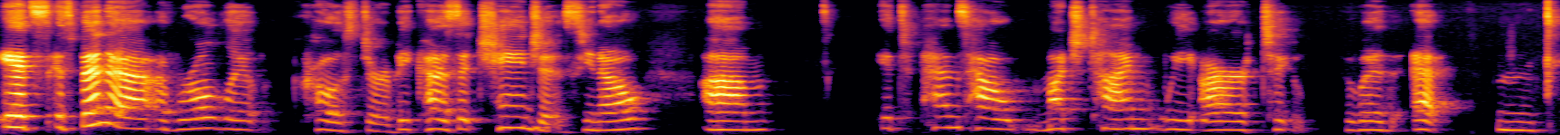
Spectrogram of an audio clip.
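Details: Adult woman with aphasia after a stroke from a brain AVM about three to four years earlier; still in speech therapy.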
